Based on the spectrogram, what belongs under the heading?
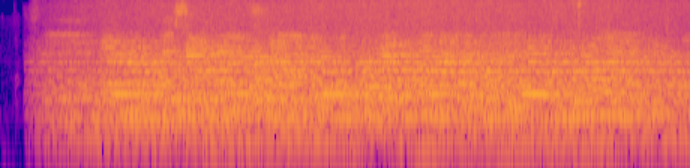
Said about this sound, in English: From village churches to Saint-Sulpice in Paris, the sound of bells was everywhere.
